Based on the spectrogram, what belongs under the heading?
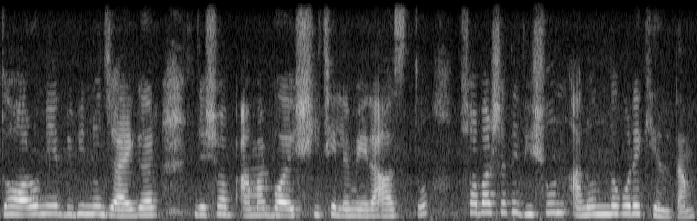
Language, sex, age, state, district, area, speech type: Bengali, female, 60+, West Bengal, Purulia, urban, spontaneous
